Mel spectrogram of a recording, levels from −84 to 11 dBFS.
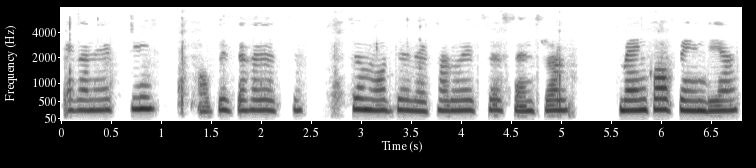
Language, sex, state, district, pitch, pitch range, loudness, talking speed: Bengali, female, West Bengal, Malda, 275 Hz, 265-285 Hz, -18 LUFS, 125 wpm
